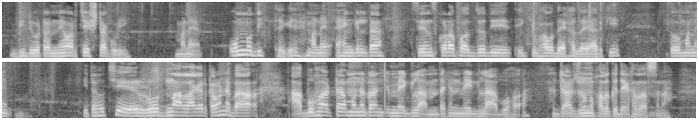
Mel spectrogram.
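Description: A man with a fairly high voice talks with ordinary pitch variation, and noticeable background noise can be heard. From rural Bangladesh. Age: 20s. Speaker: rural video creator. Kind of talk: casual vlog narration. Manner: halting, many fillers.

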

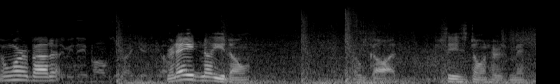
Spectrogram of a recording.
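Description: Long, frequent pauses break up moderately paced speech, and noticeable background noise is present. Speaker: gamer. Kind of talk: live game commentary. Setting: gaming session commentary. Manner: loud, frantic, exasperated, shouting and pleading in mock despair; animated, with outbursts of rage and yelling at opponents.

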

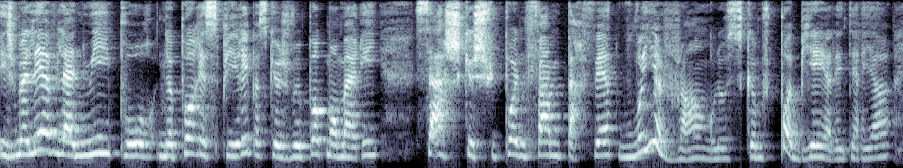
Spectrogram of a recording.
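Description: In a Quebec accent, a woman speaks with an animated tone and a fairly high voice. Her loudness swings a lot. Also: ordinary pitch variation, moderate pace. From Quebec, Gaspésie. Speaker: spiritual coach and teacher; spiritual coach, teacher. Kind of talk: live online workshop. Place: home room. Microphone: webcam.

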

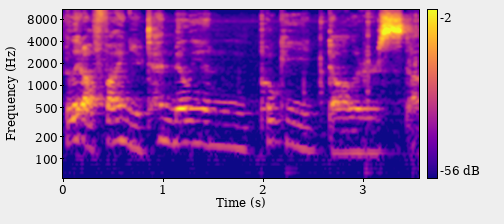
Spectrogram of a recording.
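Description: The recording has light background noise and audible room echo. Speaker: gamer. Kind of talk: video game let's play commentary. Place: home room.

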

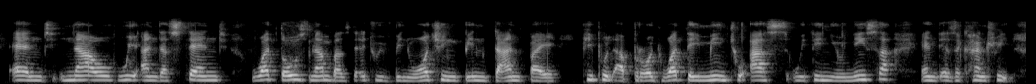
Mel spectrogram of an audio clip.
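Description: A woman speaks at a fairly slow pace in a medium pitch. Her intonation stays monotone and flat. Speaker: professor. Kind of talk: vote of thanks speech. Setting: video call. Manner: joking. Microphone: video call.

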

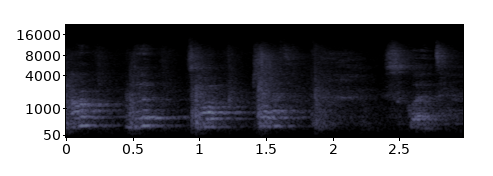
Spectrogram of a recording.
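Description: A woman with a high pitch speaks amid audible room echo and noticeable background noise. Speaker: fitness instructor. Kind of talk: workout tutorial. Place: home room. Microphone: camera far.

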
